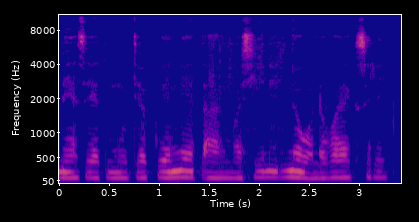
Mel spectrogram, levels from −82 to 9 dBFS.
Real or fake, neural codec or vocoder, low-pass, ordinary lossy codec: real; none; none; none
